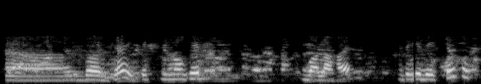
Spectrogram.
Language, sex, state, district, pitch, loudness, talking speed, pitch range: Bengali, female, West Bengal, Kolkata, 235 Hz, -19 LUFS, 160 wpm, 210-320 Hz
